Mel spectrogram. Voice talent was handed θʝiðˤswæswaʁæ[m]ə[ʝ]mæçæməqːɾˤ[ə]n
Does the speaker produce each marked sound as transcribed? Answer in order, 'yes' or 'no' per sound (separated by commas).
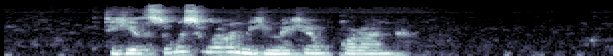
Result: yes, yes, no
